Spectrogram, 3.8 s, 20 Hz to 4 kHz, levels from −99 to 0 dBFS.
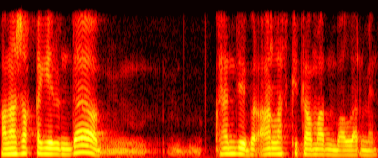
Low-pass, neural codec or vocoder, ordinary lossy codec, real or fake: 3.6 kHz; none; none; real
